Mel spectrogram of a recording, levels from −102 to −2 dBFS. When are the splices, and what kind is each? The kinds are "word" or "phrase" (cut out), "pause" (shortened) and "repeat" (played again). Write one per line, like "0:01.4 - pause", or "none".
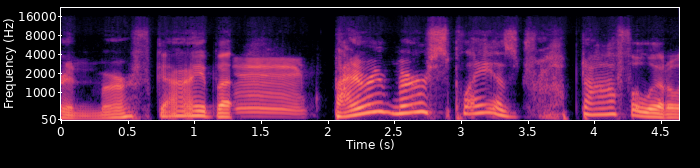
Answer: none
